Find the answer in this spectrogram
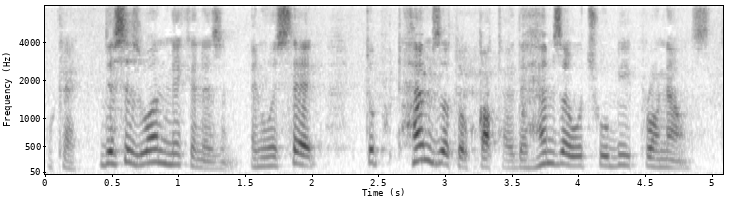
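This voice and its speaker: A man's voice: on the high side, expressive, a little fast, mellow. A man teaching a Quran recitation class, explaining points patiently and quizzing his students. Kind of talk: classroom instruction.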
